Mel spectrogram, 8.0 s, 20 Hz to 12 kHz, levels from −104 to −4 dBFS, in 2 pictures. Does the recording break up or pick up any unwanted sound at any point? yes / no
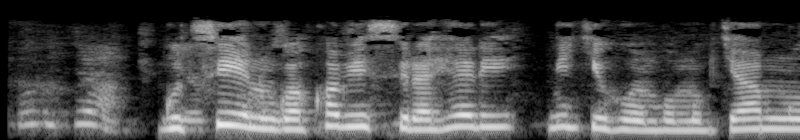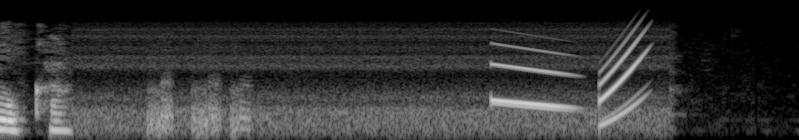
yes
